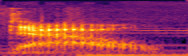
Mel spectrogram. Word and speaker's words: Tao: I think it's probably actually pronounced Dao, but it's T AO.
